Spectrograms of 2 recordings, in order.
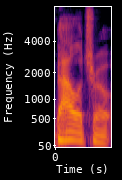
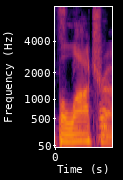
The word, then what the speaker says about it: Balatro: Balatro. Okay, sorry. That's how you say it. Now, if you don't know what Balatro is, I'll let Northern Lion explain it. I've been calling it Balatro.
